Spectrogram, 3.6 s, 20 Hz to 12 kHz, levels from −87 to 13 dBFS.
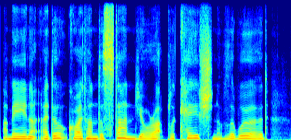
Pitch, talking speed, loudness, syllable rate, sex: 185 Hz, 180 wpm, -19 LUFS, 5.2 syllables/s, female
